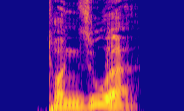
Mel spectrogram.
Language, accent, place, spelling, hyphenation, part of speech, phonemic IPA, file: German, Germany, Berlin, Tonsur, Ton‧sur, noun, /tɔnˈzuːɐ̯/, De-Tonsur.ogg
- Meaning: tonsure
